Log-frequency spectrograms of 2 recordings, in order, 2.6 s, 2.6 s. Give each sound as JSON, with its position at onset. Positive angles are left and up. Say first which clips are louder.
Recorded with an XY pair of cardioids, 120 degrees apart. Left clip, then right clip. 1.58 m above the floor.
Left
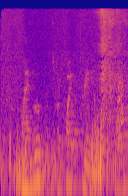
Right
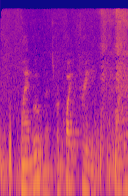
{"t": 0.4, "sound": "a man speaking", "louder": "right 4 dB", "azimuth_deg": -55, "distance_m": 1.8}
